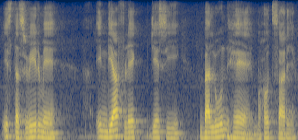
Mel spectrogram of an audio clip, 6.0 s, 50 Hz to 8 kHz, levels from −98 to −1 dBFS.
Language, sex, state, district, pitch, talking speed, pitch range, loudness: Hindi, male, Arunachal Pradesh, Lower Dibang Valley, 110 Hz, 100 wpm, 105-125 Hz, -19 LUFS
